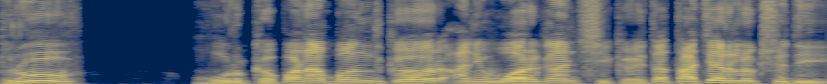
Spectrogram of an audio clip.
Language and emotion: Goan Konkani, angry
